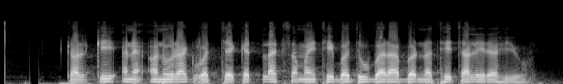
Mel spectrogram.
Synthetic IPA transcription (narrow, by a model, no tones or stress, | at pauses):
kəlkiʔəneʔənuɾaɡʋətːʃekeʈlaksəməjt̪ʰibəd̪ʱũbəɾabəɾnət̪ʰit͡ʃaliɾəɦjũ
